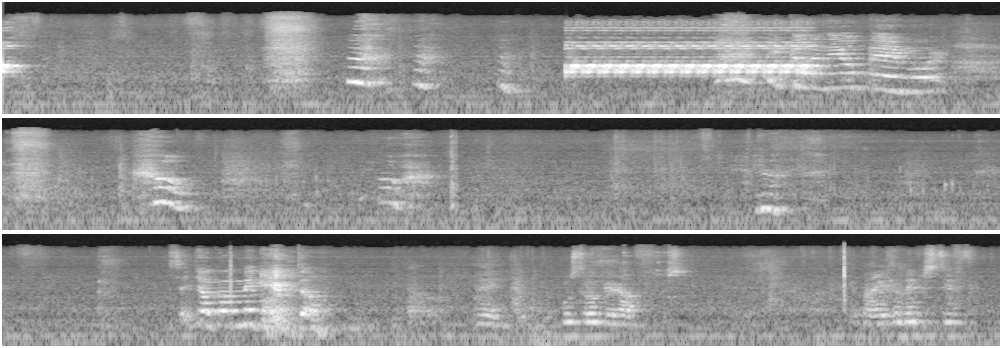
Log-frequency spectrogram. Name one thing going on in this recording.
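A woman speaks with feeling in a quiet hall, with long pauses.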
